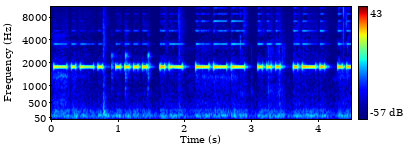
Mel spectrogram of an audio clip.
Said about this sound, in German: Jetzt haben wir gerade noch ein Beispiel von Morse, hoffe ich mal.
